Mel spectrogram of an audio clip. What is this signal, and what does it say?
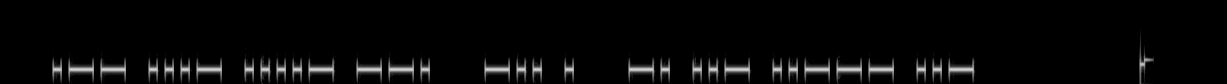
Morse code, heard as a keyed tone, about 15 wpm, 700 Hz. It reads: WV4G DE NU2U
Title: USA Callsign DE Callsign - 4 Characters - 15wpm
